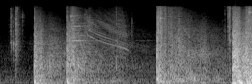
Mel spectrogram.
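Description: Gunshots from a slow-firing weapon in a video game: a few sharp, loud blasts with irregular gaps, each followed by a short fading tail.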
